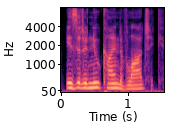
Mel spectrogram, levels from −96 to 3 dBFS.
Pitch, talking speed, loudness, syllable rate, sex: 145 Hz, 270 wpm, -16 LUFS, 5.8 syllables/s, male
